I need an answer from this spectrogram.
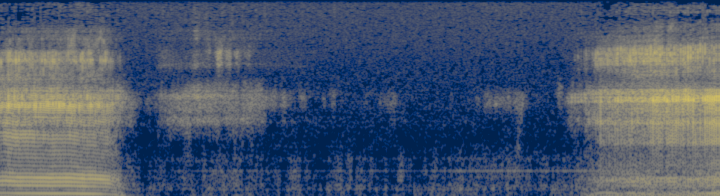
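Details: Neapolitan Mastiff snoring in sleep: a deep buzzing breath at the start, a quiet lull, then a second rough rasping snore swelling at the close.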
